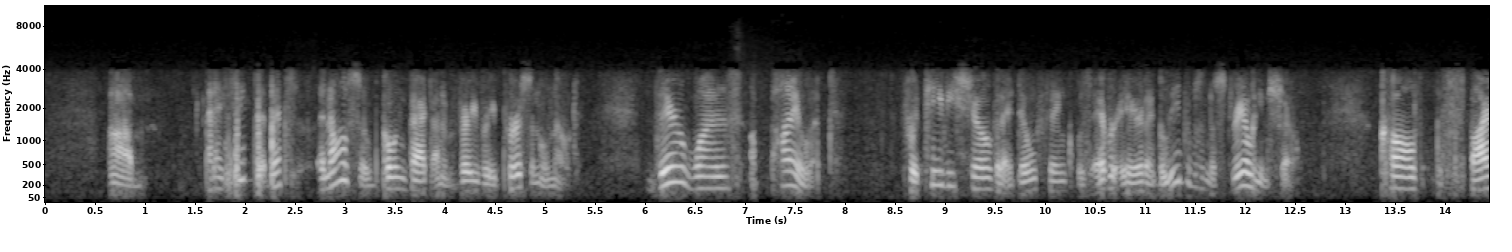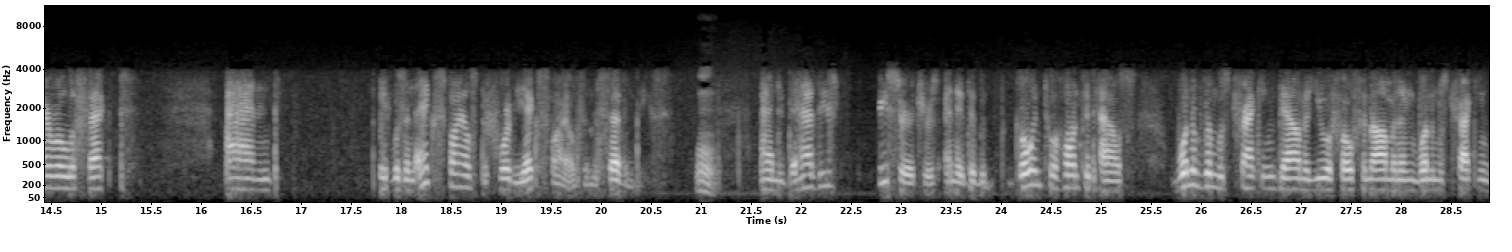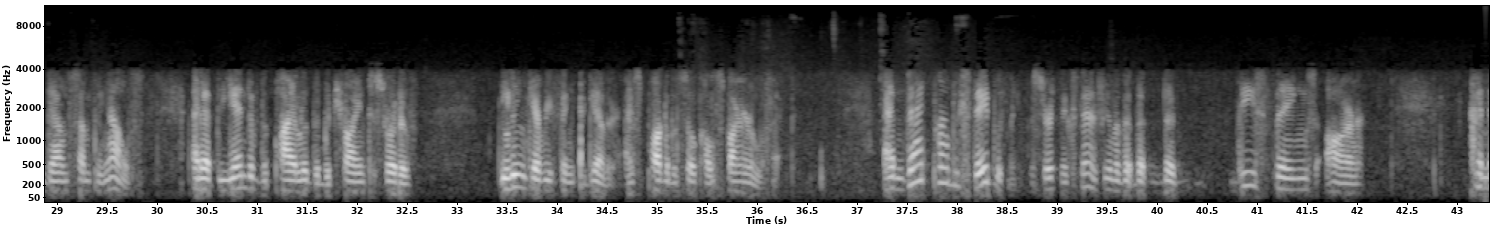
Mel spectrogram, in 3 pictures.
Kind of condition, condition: link, phone line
